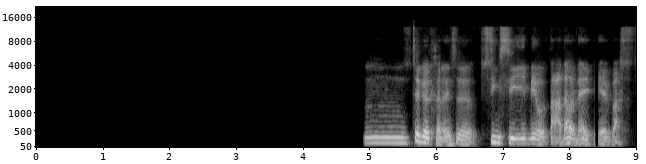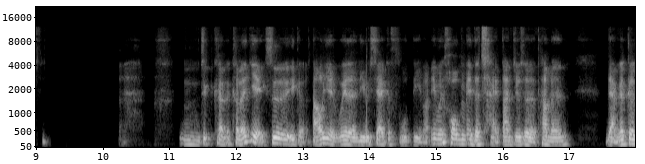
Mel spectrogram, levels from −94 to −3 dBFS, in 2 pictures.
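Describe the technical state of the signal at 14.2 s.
At 14.2 s the speech signal is intact, with no dropout, clipping, distortion or other technical fault audible at that point.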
